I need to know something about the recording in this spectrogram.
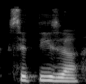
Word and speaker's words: ستیزہ: صحیح کہہ رہی ہوں، ستیزہ، سین تے یہ زے ہے، سین کے ساتھ زیر ہے اور تے کے ساتھ بھی زیر ہے اور زے کے اوپر فتح ہے، زبر ہے۔ اس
